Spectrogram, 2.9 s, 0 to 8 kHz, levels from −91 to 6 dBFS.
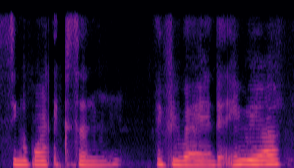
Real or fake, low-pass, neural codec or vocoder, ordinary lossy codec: fake; 7.2 kHz; codec, 16 kHz, 2 kbps, FreqCodec, smaller model; none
